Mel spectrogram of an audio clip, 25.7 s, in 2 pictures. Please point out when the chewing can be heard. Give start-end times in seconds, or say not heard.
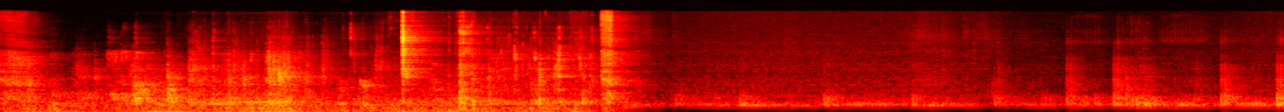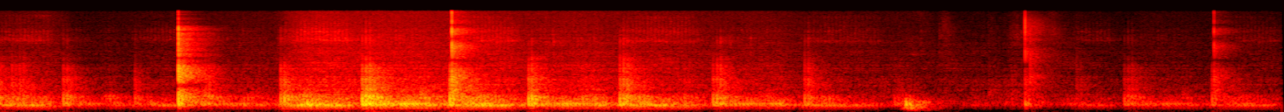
0.0-6.2.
